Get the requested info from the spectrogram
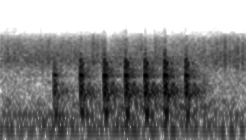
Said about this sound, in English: No, of course he's not there. Just another trick. He knocked at the door and then skipped off down the corridor.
